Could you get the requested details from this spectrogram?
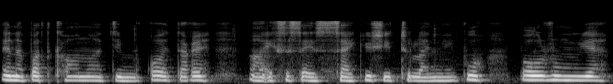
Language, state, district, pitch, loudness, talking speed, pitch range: Sumi, Nagaland, Kohima, 185 Hz, -17 LUFS, 135 wpm, 175-195 Hz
